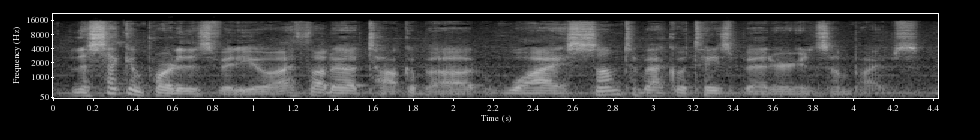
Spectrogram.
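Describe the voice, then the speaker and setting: An American man talking casually to his viewers as a hobby vlogger, in a halting way, thinking aloud with drawn-out pauses. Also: mid-range voice, creaky, noisy background. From United States. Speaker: pipe-hobby vlogger and host. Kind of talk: casual solo talk to viewers.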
